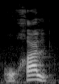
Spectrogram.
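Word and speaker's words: יוכל: no lo puedo soportar lo cual en hebreo se pronuncia ujal sino más bien Yo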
